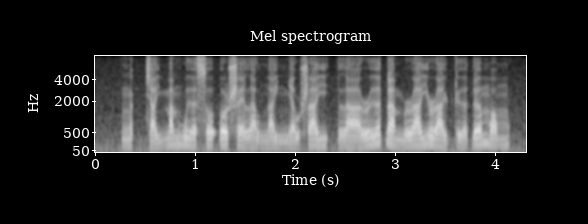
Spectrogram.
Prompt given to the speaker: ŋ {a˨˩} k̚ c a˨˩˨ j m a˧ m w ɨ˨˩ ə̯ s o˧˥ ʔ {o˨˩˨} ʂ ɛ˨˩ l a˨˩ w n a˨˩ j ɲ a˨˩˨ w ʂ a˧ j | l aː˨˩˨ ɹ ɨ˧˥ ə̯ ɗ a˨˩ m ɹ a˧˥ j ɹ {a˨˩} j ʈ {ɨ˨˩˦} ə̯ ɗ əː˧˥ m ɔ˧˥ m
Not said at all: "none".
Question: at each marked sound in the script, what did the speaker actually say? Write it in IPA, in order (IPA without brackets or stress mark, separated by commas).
a˨˩, o˧˥, a˨˩, ɨ˨˩˨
